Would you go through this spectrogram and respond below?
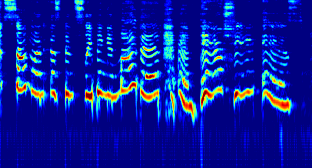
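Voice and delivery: put-on very high tiny Baby Bear voice, slowing at the end; wee little voice. A narrator's reading. Baby Bear finds Goldilocks in his bed, very high wee voice. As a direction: squeak it out like a startled little cub. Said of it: "cried in his wee little voice".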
